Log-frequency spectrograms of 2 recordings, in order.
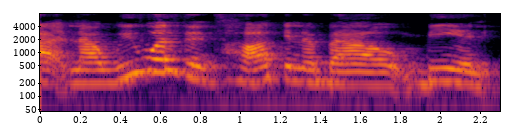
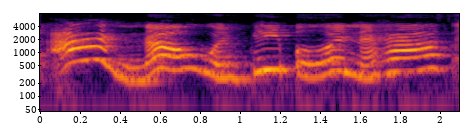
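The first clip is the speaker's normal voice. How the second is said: high, louder grandma voice; imitated grandma, pitched way up; retold grandma; 11 semitones higher, 4 dB louder than usual. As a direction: insist like a grandmother who won't be fooled. Retold grandma insisting she knows.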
